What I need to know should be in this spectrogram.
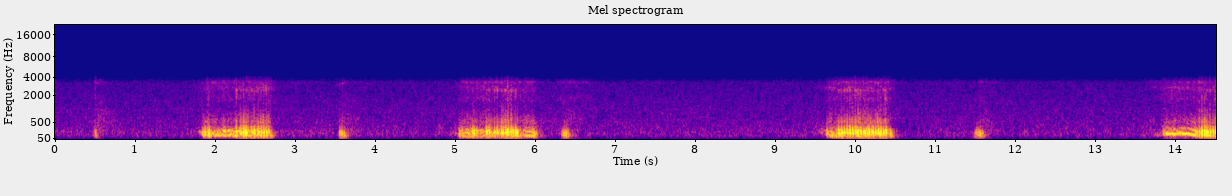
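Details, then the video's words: Staffordshire bull terrier puppy snoring asleep after a hard day of chewing; low, rasping snores in bursts of about a second, spaced unevenly every few seconds, with soft short breaths between. "staffie snoring after a hard day chewing!!"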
